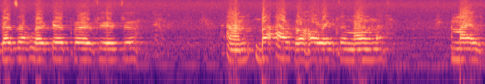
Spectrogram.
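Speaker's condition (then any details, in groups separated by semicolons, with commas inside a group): ALS (Lou Gehrig's disease); terminal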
